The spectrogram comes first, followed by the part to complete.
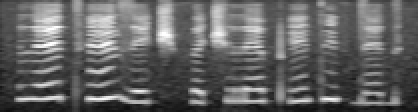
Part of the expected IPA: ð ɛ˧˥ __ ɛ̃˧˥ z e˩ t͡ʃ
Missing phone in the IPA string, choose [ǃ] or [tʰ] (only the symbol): tʰ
